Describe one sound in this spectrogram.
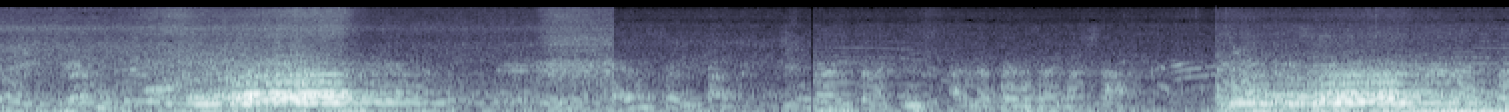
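A steam locomotive's whistle blows loudly in long, steady blasts.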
